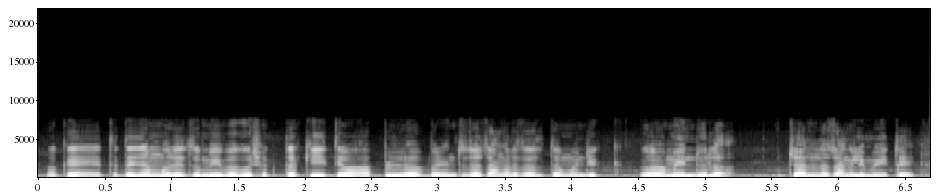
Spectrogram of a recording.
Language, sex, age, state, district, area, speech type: Marathi, male, 18-30, Maharashtra, Pune, urban, spontaneous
